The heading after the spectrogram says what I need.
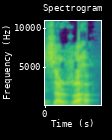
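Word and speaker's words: ज़र्रा: और एक शब्द है जर्राह, लगभग मिलता जुलता लग रहा होगा कुछ साथियों को इन दोनों का उच्चारण, लेकिन ये अलग अलग हैं।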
